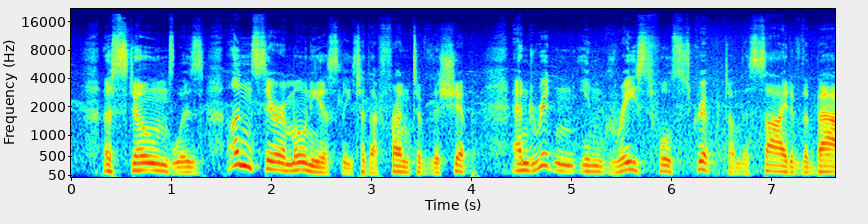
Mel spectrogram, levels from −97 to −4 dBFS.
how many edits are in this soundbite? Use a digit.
2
